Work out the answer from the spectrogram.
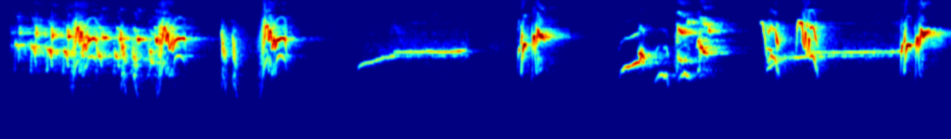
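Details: White-rumped shama singing: bursts of rich, varied chattering notes mixed with long pure whistles held level, some phrases sweeping upward, delivered in separate phrases with short pauses.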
